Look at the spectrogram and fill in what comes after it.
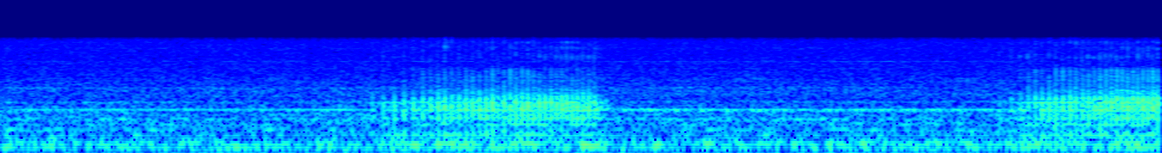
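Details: Puggle puppy (dog) snoring while sleeping nuzzled into owner's pillow: steady low snuffling with louder raspy snores on inhalation over a constant background hum.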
